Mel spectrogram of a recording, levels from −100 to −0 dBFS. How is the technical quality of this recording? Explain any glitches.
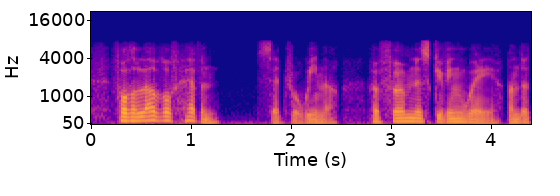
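No faults or glitches audible.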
